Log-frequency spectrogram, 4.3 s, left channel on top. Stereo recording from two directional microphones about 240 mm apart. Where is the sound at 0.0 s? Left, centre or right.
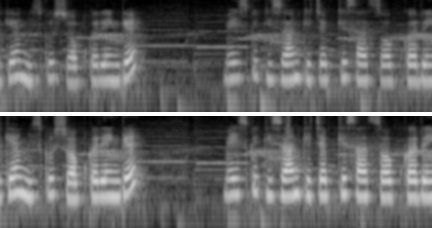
Right.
